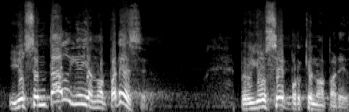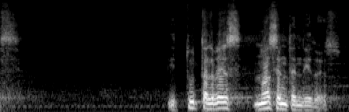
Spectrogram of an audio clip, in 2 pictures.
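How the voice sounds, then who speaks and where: Male pastor, slightly high voice, sermon with acted-out dialogue, long reverb of a big hall. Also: darkish tone. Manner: storytelling preacher, acting out dialogue with sudden high-pitched bursts.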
